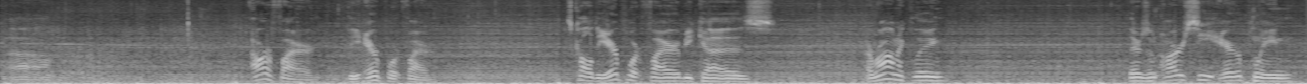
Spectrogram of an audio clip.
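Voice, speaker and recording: The sound is dry with no echo as a man talks at a very slow pace over noticeable background noise. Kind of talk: casual vlog chat. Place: motorbike. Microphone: helmet.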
